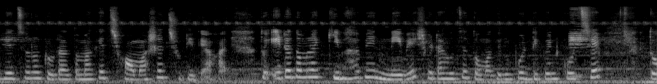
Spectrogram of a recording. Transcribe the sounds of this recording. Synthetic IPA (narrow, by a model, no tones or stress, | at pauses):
d̪eɾd͡ʑonːoʈoʈalt̪omaket͡ɕʰɔmaʃeɾt͡ɕʰuʈid̪ea̰ɦɔe | t̪oʔeʈat̪̬omɾakibʱabenebeʃeʈaɦot̪ʰːɕʰet̪omad̪eɾupoɾɖipeɳɖkoɾt͡ɕʰe | t̪o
